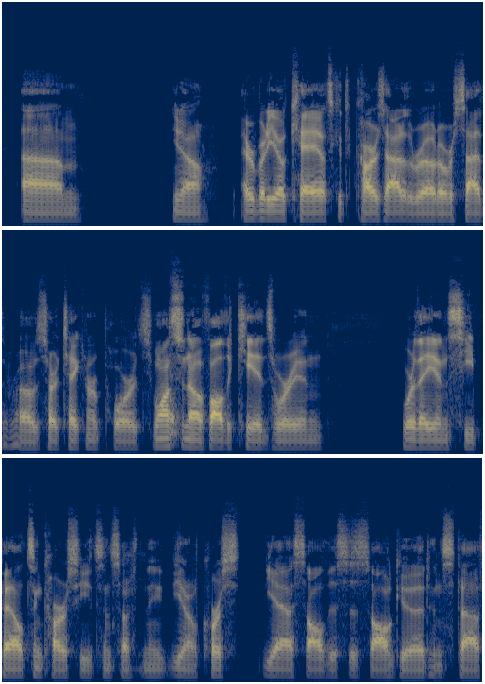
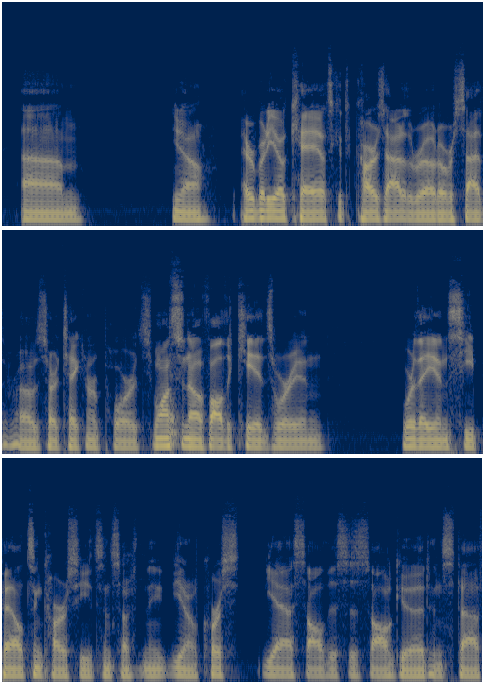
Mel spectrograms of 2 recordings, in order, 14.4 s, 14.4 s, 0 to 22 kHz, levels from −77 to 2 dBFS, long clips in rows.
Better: second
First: thin; very; fading below 550 Hz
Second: none

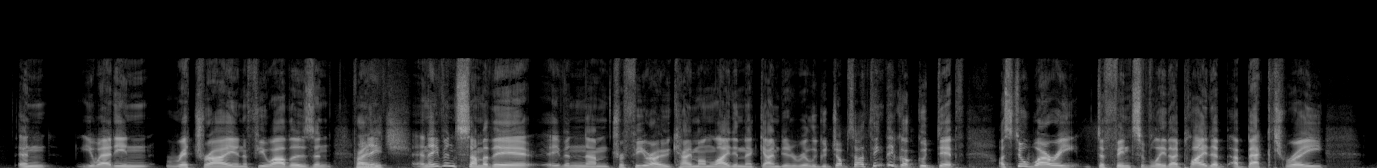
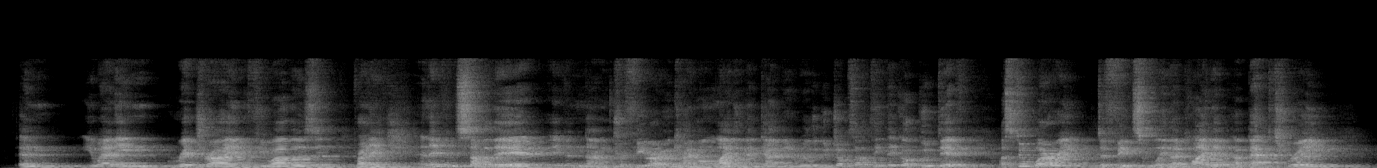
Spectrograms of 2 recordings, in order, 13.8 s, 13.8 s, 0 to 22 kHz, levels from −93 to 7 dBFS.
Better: first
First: none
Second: off-mic speech; far // room echo; noticeable; dies away in 1.1 s

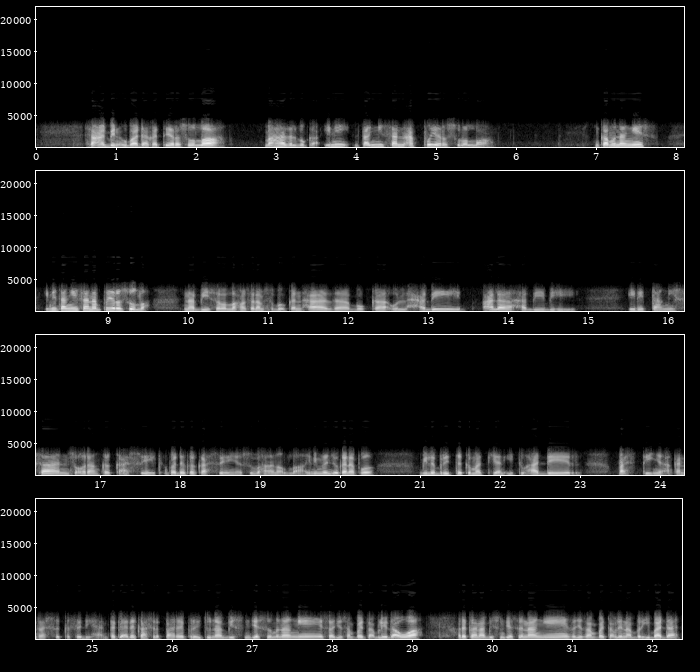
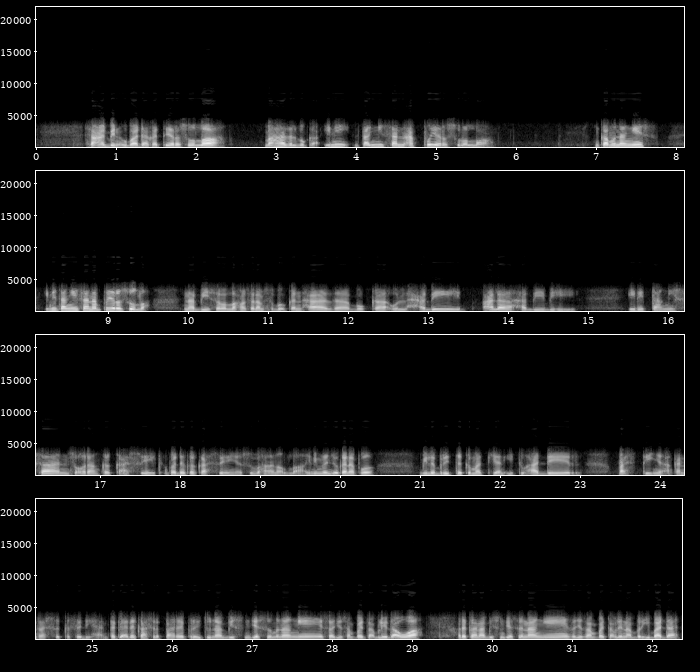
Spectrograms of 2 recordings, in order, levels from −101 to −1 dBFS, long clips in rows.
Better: neither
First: phone-call audio; nothing above 3 kHz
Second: phone-call audio; nothing above 3 kHz

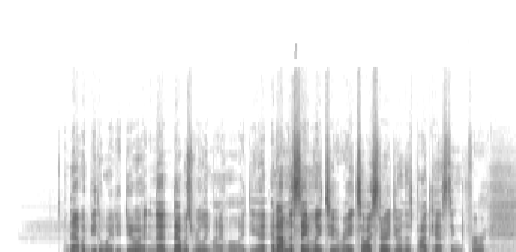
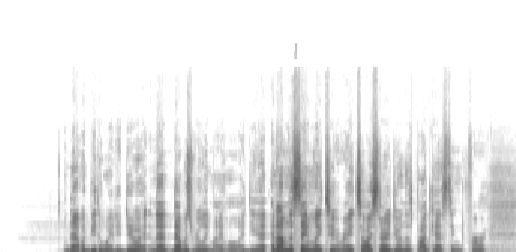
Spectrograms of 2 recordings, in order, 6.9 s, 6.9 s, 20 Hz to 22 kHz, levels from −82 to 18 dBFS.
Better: second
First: thin; very; fading below 400 Hz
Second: none

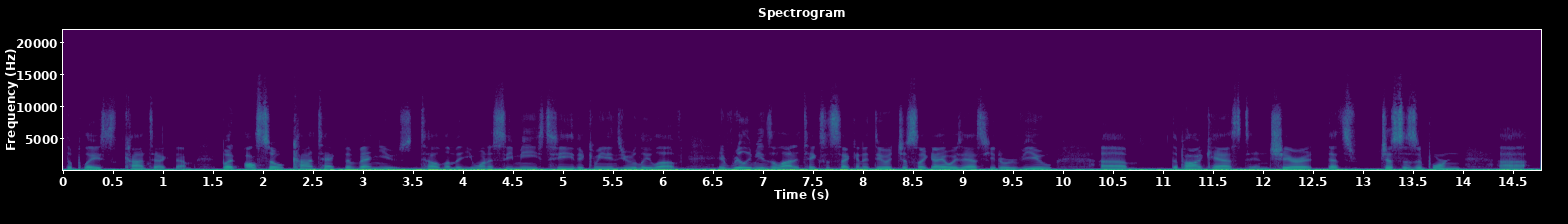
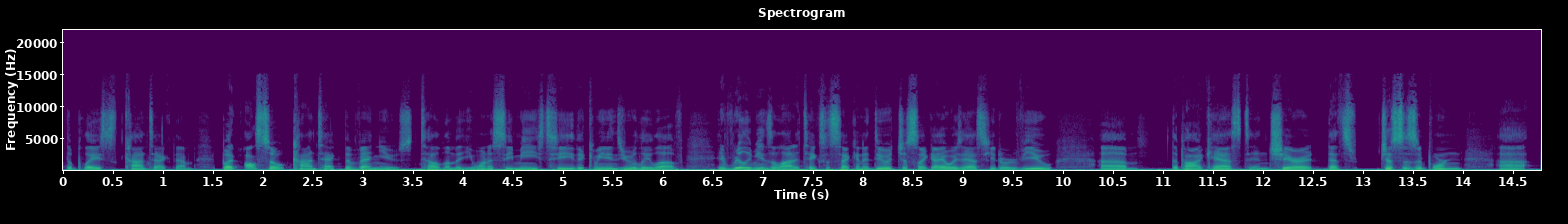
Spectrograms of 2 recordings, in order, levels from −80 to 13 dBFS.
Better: second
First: low rumble; loud; throughout; 5 dB below the speech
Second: low rumble; faint; throughout; 25 dB below the speech

